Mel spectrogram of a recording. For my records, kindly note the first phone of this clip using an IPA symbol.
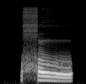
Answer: χ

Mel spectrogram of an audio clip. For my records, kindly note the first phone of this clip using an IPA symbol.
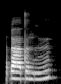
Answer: ɗ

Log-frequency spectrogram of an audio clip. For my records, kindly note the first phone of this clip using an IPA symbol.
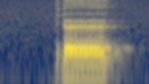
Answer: ɾ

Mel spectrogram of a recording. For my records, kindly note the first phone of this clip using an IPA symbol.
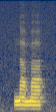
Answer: n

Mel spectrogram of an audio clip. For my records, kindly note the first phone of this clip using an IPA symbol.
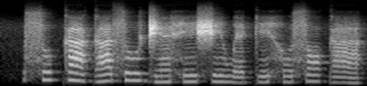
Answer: s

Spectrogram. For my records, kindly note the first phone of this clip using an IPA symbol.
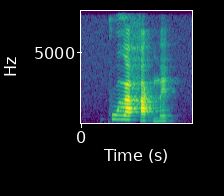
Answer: k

